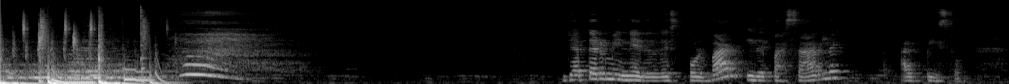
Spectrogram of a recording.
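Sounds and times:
woman sighing: 0:01.8 - 0:03.0.

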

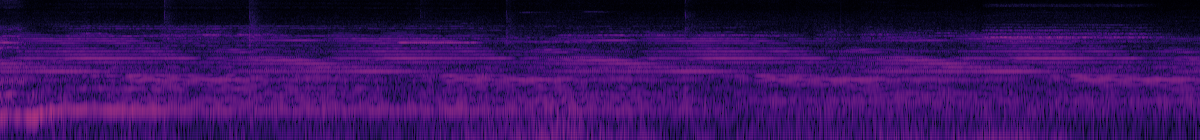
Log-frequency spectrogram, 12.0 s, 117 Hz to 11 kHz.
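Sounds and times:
electronic tanpura drone: 0:00.0 - 0:12.0.

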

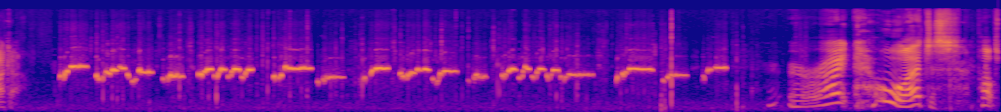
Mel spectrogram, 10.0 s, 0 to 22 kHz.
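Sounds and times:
man whistling a tune: 0:00.6 - 0:07.4.

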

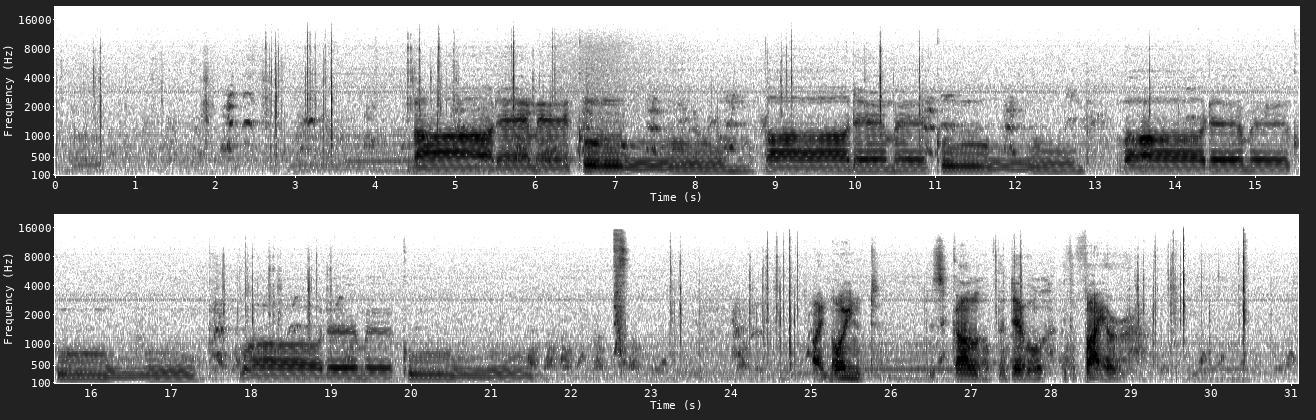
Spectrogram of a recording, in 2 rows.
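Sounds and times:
rough throaty noises: 0:00.0 - 0:31.0
deep voice chanting drone: 0:02.9 - 0:21.8, 0:25.0 - 0:29.2
sharp breath hiss: 0:12.6 - 0:13.3, 0:22.5 - 0:22.8.

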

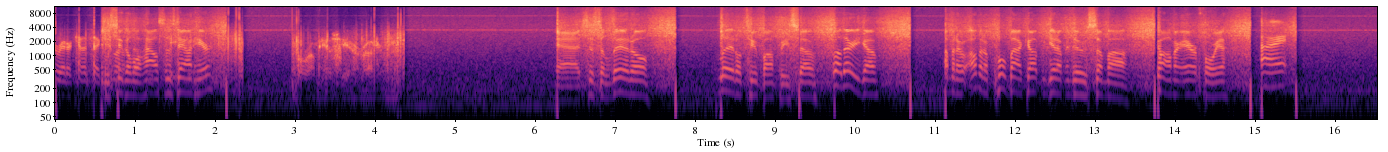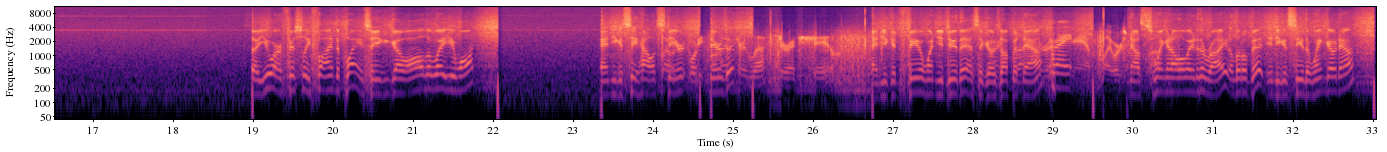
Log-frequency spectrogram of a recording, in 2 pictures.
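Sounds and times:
voice over radio intercom: 0:00.0 - 0:02.1, 0:03.0 - 0:04.4, 0:23.4 - 0:32.2
high whine: 0:00.0 - 0:33.0
aircraft engine and airflow hiss: 0:00.3 - 0:33.0.

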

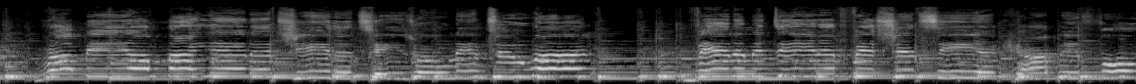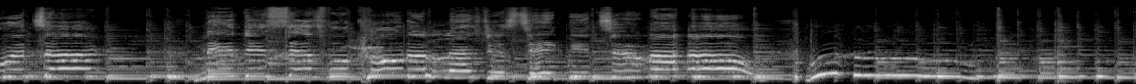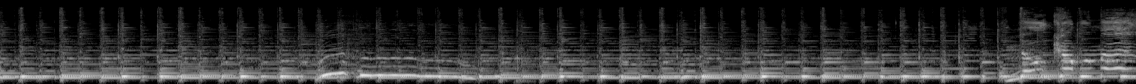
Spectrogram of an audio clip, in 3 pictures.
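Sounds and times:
ukulele strumming: 0:00.0 - 0:34.0
wordless melody line: 0:00.0 - 0:34.0.

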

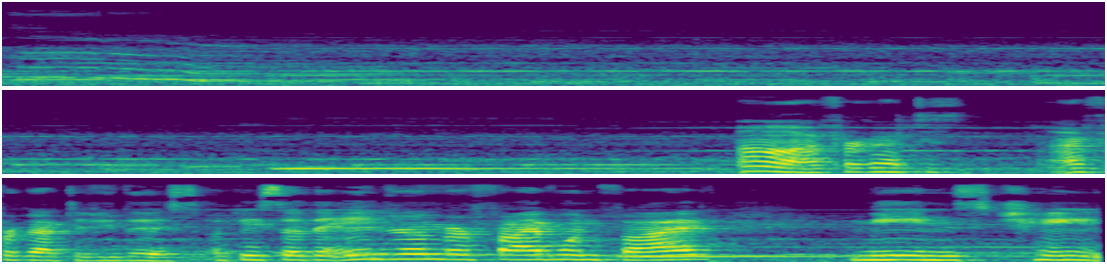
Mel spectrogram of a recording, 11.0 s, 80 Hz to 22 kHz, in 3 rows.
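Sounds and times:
ambient singing bowl tones: 0:00.0 - 0:11.0.

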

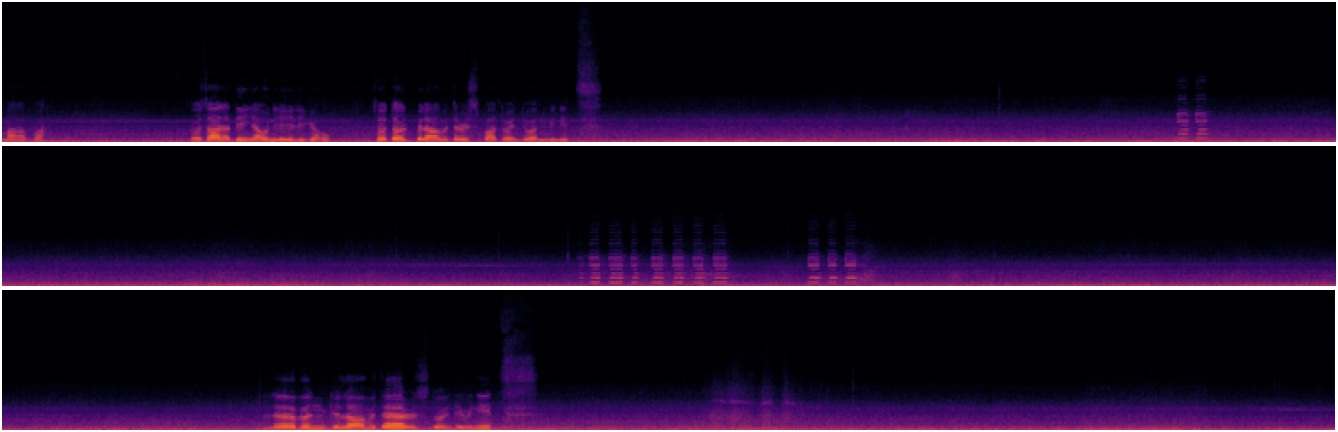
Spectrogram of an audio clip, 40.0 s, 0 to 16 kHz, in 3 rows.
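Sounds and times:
scooter engine and wind rumble: 0:00.0 - 0:40.0
scooter horn beeps: 0:11.8 - 0:12.1, 0:19.1 - 0:20.6, 0:21.4 - 0:22.0.

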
